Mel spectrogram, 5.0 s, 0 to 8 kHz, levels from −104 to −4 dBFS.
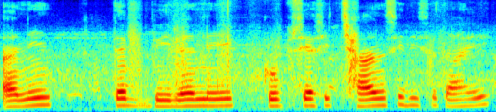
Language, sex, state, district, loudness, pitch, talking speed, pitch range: Marathi, male, Maharashtra, Washim, -19 LUFS, 175 Hz, 85 wpm, 165-190 Hz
